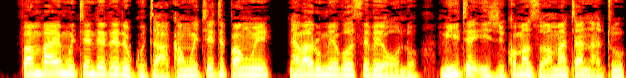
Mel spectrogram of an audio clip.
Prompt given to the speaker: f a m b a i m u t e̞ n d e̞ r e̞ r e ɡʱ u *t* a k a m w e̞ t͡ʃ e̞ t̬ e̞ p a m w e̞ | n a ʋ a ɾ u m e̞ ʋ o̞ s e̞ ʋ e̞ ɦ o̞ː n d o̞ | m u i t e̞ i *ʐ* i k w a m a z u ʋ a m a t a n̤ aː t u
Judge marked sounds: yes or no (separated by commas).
yes, yes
